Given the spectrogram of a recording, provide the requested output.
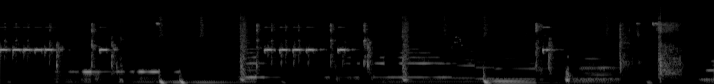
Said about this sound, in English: In the oven they go now. And we're gonna hope that these take like 10-15 minutes. There's nothing really super heavy in here. Timer.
